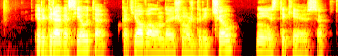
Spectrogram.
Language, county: Lithuanian, Kaunas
